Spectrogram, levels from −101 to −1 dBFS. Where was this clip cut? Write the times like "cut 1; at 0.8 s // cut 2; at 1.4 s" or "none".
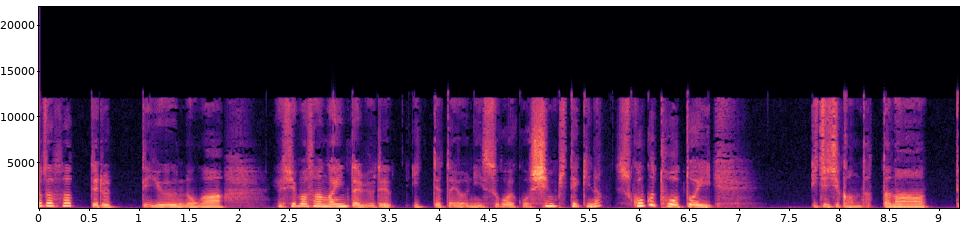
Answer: cut 1; at 5.7 s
